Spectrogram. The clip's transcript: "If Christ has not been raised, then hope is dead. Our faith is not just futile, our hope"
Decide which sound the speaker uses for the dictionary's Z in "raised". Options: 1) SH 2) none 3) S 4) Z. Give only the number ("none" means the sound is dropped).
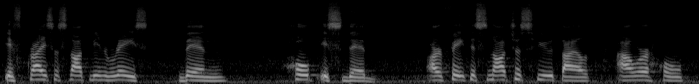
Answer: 3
